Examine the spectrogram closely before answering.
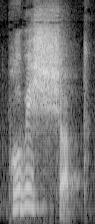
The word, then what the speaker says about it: ভবিষ্যৎ: ব্যাখ্যা, এই যে ব্যাখ্যা, এটা দেখো তো ভবিষ্যৎ, এটা তো আরো ইজি। দেখো ফার্স্টে ভো, তারপর কি বলি? বিশ, ভবিষ, ভবিষ্যৎ, ভবিষ্যৎ।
